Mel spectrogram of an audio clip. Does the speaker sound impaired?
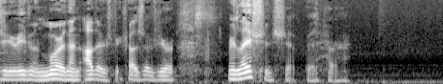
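Yes: tongue cancer, jaw reconstruction, osteonecrosis of jaw after radiation; radiation-treated tongue cancer, jaw transplant in Miami, mandible bone graft, titanium implants.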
